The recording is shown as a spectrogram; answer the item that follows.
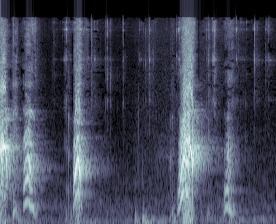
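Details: Playful Yorkshire Terrier giving two sharp, high barks about a second apart while its owner talks to it in a quiet room.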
